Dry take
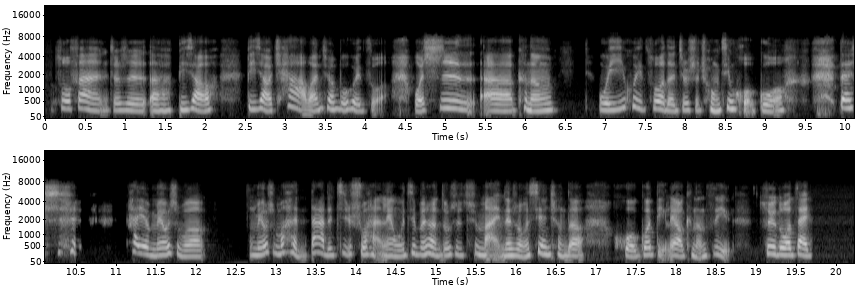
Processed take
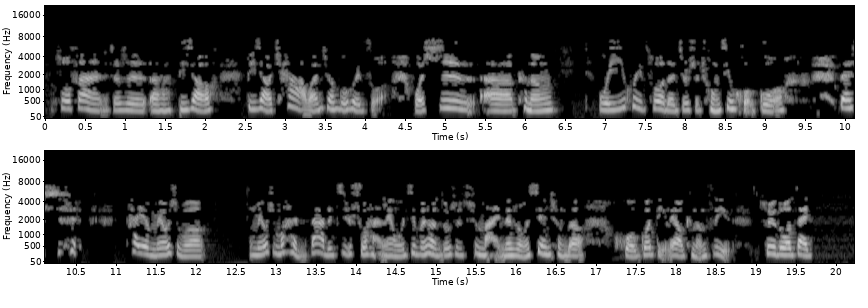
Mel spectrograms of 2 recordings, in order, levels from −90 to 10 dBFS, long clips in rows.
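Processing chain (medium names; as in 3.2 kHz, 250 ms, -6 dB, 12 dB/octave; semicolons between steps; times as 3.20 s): loudest bins only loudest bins 32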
